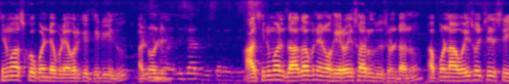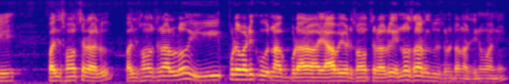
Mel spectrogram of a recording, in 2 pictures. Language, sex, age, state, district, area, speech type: Telugu, male, 60+, Andhra Pradesh, Guntur, urban, spontaneous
